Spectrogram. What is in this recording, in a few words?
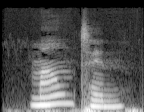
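"mountain", English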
